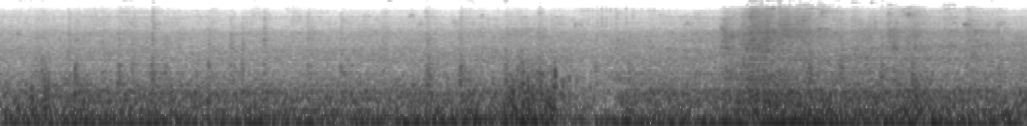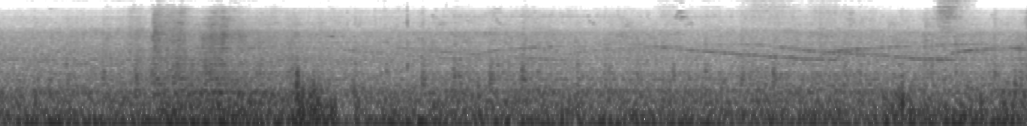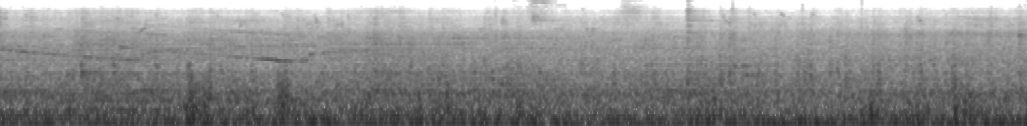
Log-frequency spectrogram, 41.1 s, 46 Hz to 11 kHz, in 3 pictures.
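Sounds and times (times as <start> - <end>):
train wheels rumbling on rail: 0.0 - 41.0
siren wailing: 22.4 - 32.4.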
